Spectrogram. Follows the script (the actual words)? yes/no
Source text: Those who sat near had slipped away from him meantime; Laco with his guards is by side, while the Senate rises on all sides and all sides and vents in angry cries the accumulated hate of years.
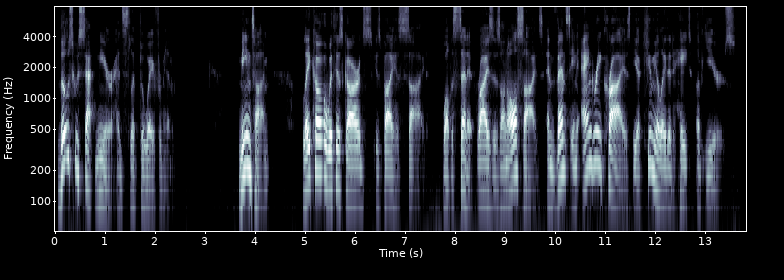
no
